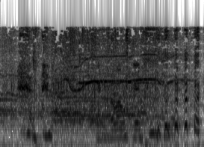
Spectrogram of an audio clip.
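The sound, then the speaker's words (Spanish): Applause from a crowd fills the whole stretch, a steady loud patter mixed with cheering, chuckles and overlapping voices, with a few brief louder bursts toward the end. “aplausos, aplausos.”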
